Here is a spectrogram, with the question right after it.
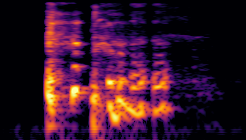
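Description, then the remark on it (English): A short fit of several rough, chesty coughs in quick succession from a person with a cough that has lasted about a month, fairly loud, then trailing off into quiet. No one speaks. “I hate this cough that I had that will not go away.”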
